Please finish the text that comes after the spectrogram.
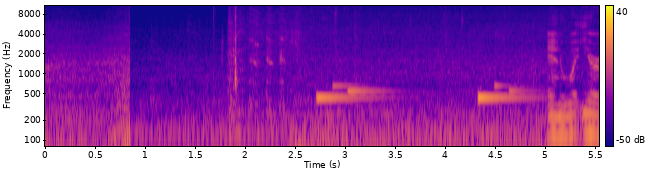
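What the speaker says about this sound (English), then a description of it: "And what you're hearing there is a 2-liter turbocharged inline 4-cylinder." A Ford Fusion's 2-liter turbocharged inline four-cylinder starts up close by: a short crank burst, then a steady low engine idle, with brief electronic chime tones sounding over it.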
